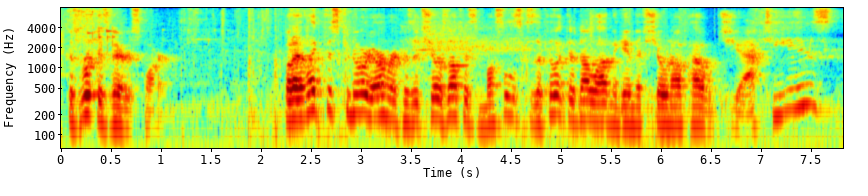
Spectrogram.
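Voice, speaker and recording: A man's voice: on the high side, very animated, brisk. Rambling man gamer in an echoey room. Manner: rambling, sweary, self-joking. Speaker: video game streamer. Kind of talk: casual let's play commentary. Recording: echoey room with clear background noise.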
